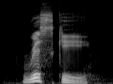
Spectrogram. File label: "risky", English spelling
